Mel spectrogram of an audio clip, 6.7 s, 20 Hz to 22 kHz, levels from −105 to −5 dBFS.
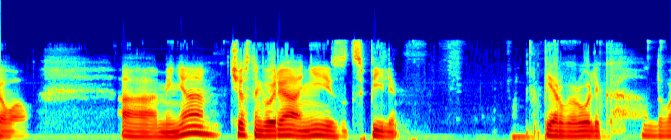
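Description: At 1.69 s the speech has a brief concealed Bluetooth headset packet loss of about 15 ms. The receiver bridged the missing packets by repeating a closely matching stretch of the preceding waveform. That fills the gap with a short buzzy tone at full level, with a small warble as normal audio resumes.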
